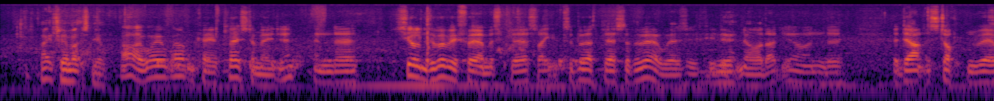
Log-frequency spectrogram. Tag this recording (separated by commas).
Speech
